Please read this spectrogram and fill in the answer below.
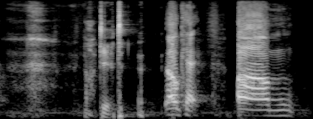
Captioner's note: laughs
